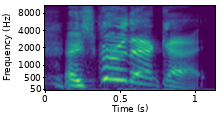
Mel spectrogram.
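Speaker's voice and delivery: high, loud mock outrage; joking outburst. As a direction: yell it in playful disgust. Mock outrage at chill Swede.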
